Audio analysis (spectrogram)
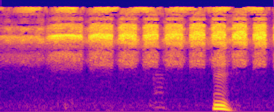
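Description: Cicadas buzz in a loud, steady pulsing drone, beating in rapid regular bursts, with a brief bird-like chirp rising near the end, at the Calanque de Sugiton on the Mediterranean, by a pine forest.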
